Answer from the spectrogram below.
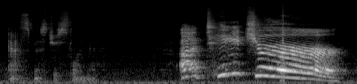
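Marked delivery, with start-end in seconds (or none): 1.8-3.5 a slow, drawn-out loud shout, much higher; the whole class yells it out together, slowly and joyfully. Acted. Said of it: "Lily's response was the loudest".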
